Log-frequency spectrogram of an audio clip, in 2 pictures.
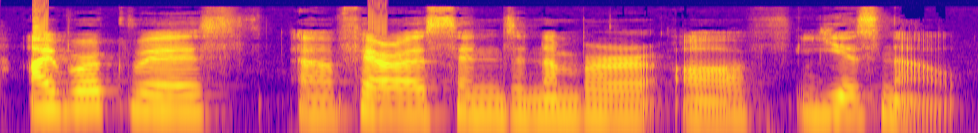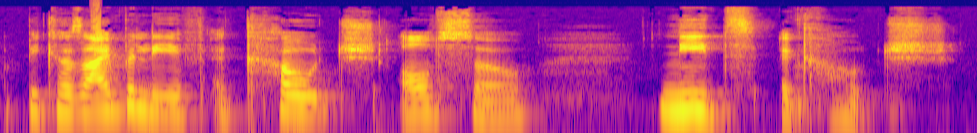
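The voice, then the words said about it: Austrian-accented English. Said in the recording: “I'm based in Vienna, Austria, hence my accent.”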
